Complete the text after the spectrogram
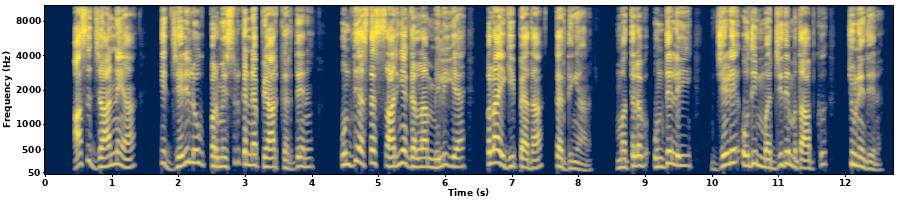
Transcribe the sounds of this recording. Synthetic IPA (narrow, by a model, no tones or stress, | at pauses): əsd͡ʒaːnneːaː | kid͡ʒeːɽeːloːk̚pəɾmeːsəɾkənːɛːpjaːɾkəɾd̪eːɦən | ʊnd̪eːəst̪ɛːsaːɾɪjãːɡəlːãːmɪliːɡɛː | pəlaːiːɡiːpɛːd̪aːkəɾd̪ɪjãːɦən | mɐt̪ləbʊnd̪eːləiː | d͡ʒeːɽeːʔoːd̪iːməɾd͡ʒiːd̪eːmət̪aːbək | t͡ʃʊɽ̃eːd̪eːn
